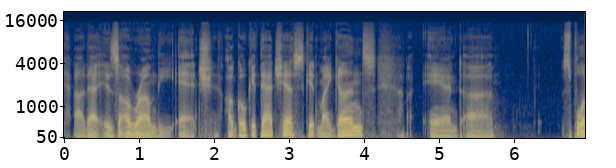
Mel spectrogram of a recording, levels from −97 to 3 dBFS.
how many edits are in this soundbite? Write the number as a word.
zero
